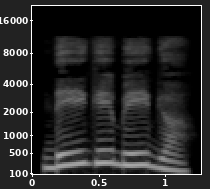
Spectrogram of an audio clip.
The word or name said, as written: ಡೇಗೆಬೇಗ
